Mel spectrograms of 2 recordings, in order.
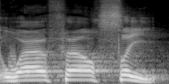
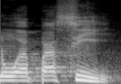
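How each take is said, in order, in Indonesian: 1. Konsonannya diucapkan sebagai bunyi f. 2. Konsonannya diucapkan sebagai bunyi p. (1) "tapi wa fasi" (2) "bukan wapasi"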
